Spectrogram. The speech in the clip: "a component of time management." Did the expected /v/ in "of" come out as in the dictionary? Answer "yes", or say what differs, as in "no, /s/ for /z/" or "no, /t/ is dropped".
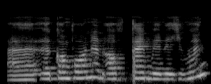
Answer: no, /p/ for /v/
